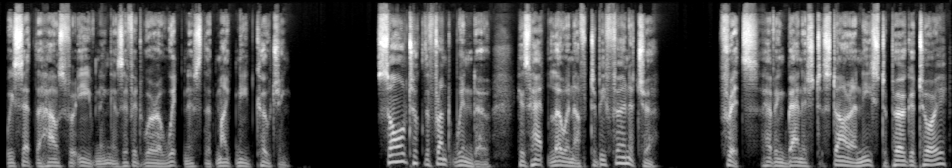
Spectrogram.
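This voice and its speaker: A man narrating a scripted first-person detective story in a dry, wry, measured way. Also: deep voice, dry recording. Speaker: audiobook narrator.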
